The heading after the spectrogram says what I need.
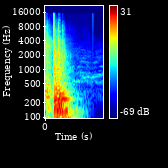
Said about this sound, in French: Eunice raccompagna les trois renards à la porte. Bonne chance, messieurs. Dit Eunice en fermant la porte.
